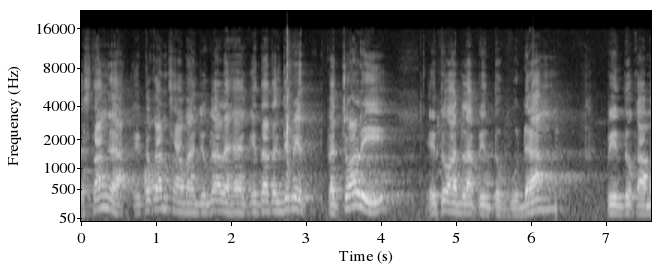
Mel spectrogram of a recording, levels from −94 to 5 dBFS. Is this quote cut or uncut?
cut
